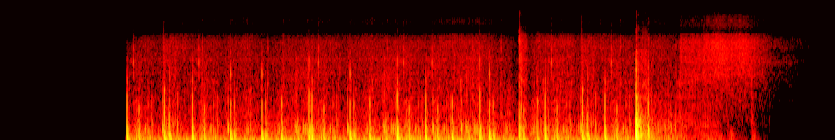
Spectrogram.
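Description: A pickaxe chips rapidly at a wooden block.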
